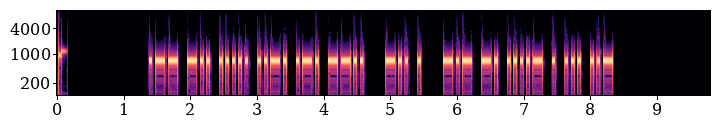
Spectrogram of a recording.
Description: Morse code, heard as a keyed tone, about 25 wpm, 700 Hz. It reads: WD5FRZ DE KN4ESU
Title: USA Callsign DE Callsign 25wpm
